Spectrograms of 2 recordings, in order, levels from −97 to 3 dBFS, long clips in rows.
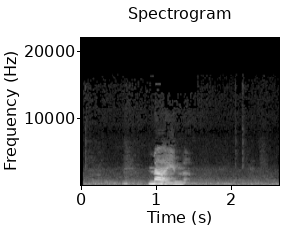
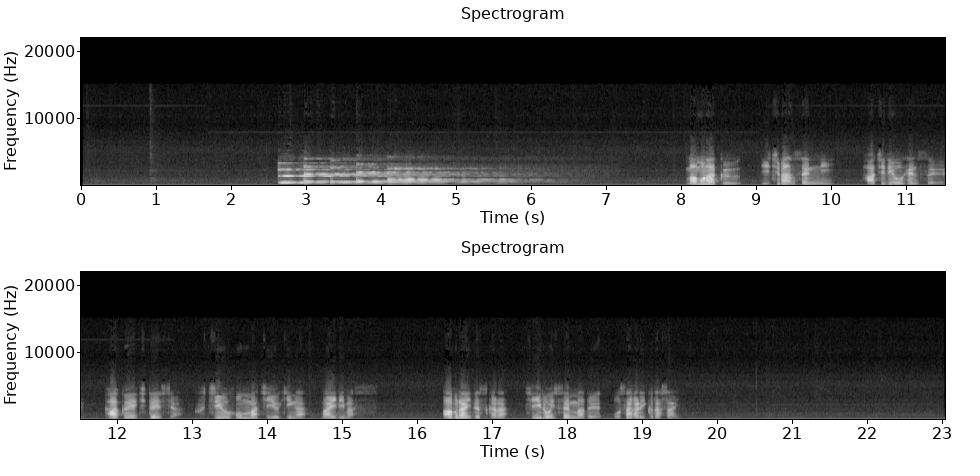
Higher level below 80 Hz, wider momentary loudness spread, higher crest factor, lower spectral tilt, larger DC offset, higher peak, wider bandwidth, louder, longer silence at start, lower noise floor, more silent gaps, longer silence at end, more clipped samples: first, -58 dBFS vs -80 dBFS; first, 26 LU vs 20 LU; second, 20 dB vs 26 dB; first, -7 dB/octave vs -5 dB/octave; second, under 0.1% vs 0.3%; about the same, -2 dBFS vs 0 dBFS; second, 6.2 kHz vs 12.5 kHz; first, -18 LUFS vs -22 LUFS; second, 0.55 s vs 2.6 s; second, -47 dBFS vs -63 dBFS; neither; second, 1.2 s vs 3.6 s; neither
